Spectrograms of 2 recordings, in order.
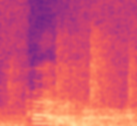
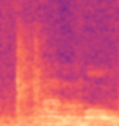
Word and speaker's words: Panama: stressed others call it Panama and the Americans in particular seem pretty fixed on Panama why do they get the stress wrong see is in Spanish it's stressed on the M because of hat because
